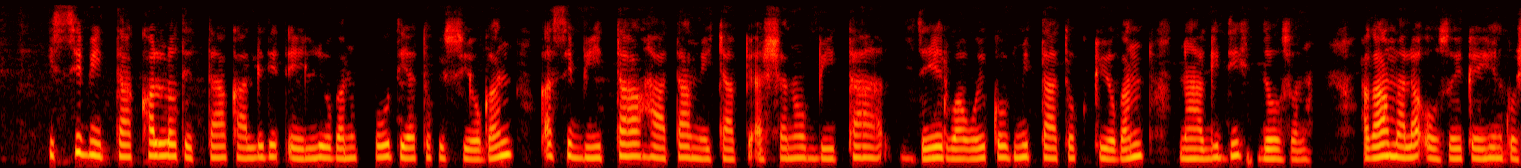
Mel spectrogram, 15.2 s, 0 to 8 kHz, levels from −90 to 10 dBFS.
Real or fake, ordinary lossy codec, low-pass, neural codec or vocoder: fake; MP3, 64 kbps; 7.2 kHz; vocoder, 22.05 kHz, 80 mel bands, WaveNeXt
